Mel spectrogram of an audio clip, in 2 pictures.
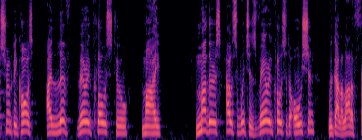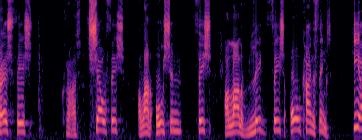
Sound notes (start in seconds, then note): none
